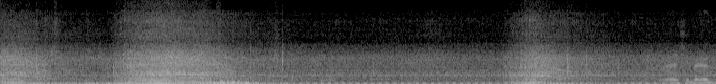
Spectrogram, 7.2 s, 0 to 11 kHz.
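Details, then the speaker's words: Yamaha Mio MX i 125 scooter after top-end overhaul: two smooth rev-ups settling to an even idle with no knocking or tapping; the earlier noise is gone. "Ayan po. Wala na yung ingay kanina."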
